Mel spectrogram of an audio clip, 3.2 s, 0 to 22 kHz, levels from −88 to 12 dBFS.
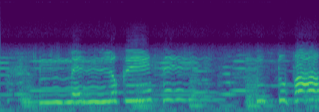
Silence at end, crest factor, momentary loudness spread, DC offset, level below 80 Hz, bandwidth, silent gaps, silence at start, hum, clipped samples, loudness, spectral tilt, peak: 0 s; 14 dB; 10 LU; under 0.1%; -48 dBFS; 5.2 kHz; none; 0 s; none; under 0.1%; -22 LUFS; -7 dB/octave; -6 dBFS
